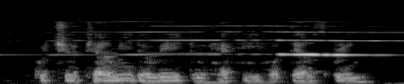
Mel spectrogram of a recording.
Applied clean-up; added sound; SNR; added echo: classical method WPE with log-MMSE.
